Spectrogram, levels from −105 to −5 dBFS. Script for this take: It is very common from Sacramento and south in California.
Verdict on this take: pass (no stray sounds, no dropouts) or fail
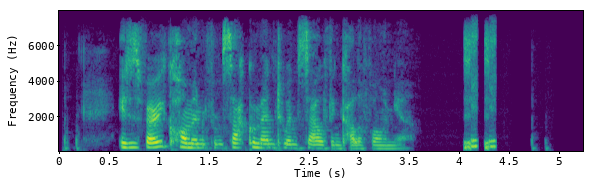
fail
